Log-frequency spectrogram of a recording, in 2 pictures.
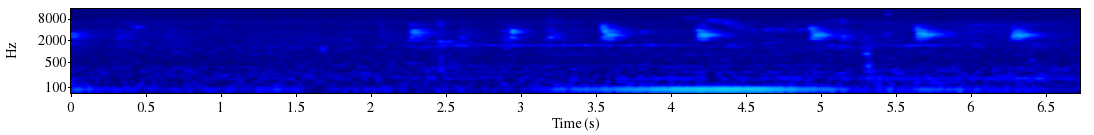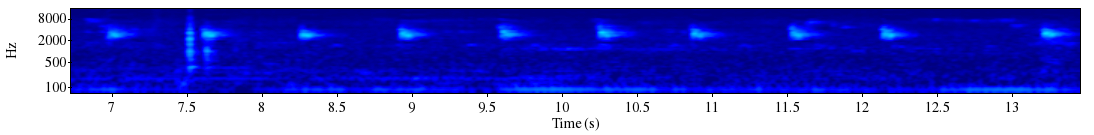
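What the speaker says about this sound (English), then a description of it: "I got the birds chirping out there" Small birds outdoors chirp in quick, regularly spaced bursts, repeating a short call over and over at moderate distance above a low background hum.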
